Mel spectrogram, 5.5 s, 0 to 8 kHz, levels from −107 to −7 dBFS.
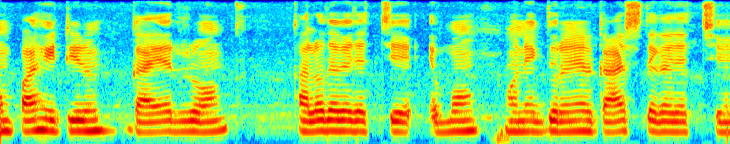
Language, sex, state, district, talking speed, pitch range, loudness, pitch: Bengali, female, Assam, Hailakandi, 130 wpm, 170-185 Hz, -16 LUFS, 180 Hz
